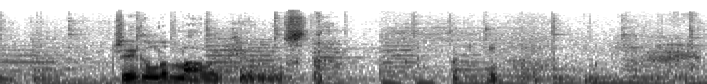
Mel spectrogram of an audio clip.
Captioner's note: laughs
